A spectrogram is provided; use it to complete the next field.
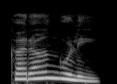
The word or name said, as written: ಕರಾಂಗುಳಿ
